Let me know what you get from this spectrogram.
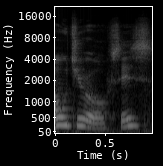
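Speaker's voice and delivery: strong, proper London accent. Saying a phrase that a listener calls southern: strong London accent. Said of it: "You sounded like a proper Londoner there".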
